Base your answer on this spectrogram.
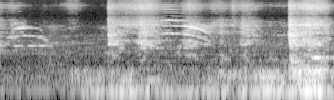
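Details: Persian cat giving a few thin, bending meows, a soft one at the start and another near the middle, half buried under broad hissy room noise and low rumble.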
